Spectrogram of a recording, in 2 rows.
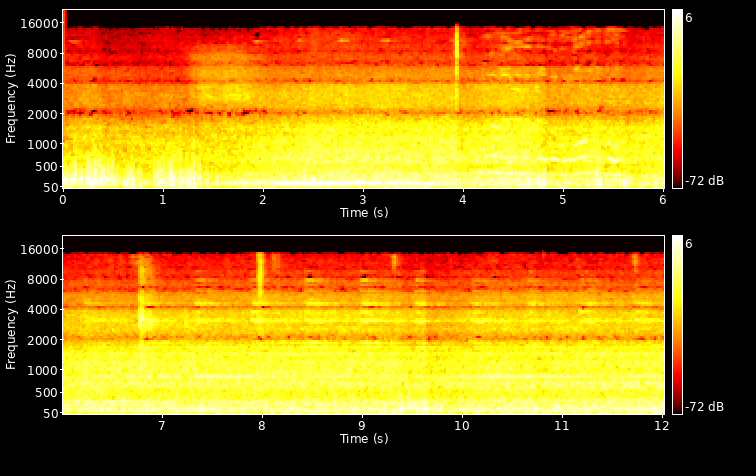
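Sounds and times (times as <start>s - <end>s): freight train rumble: 0.0s - 12.0s.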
